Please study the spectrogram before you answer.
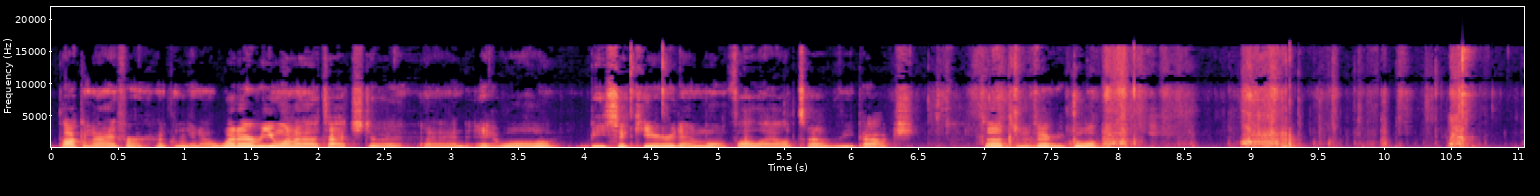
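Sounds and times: nylon pouch rustling: 6.6 - 11.0.

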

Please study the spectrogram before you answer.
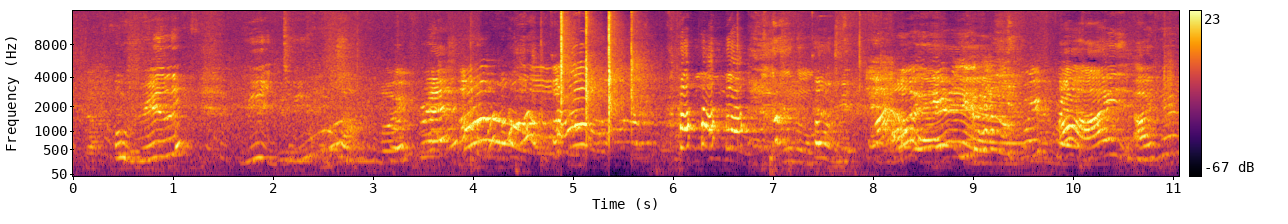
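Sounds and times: girls talking: 0.4 - 11.0
girls laughing: 3.8 - 9.7
hand claps: 4.8 - 5.8.

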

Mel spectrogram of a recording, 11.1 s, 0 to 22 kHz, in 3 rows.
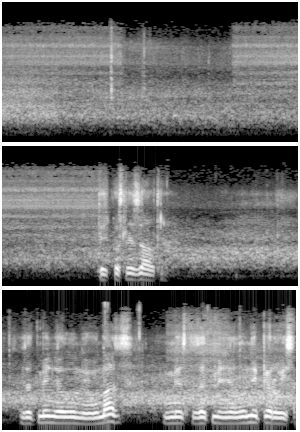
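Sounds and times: faint short clicks: 1.2 - 1.9.

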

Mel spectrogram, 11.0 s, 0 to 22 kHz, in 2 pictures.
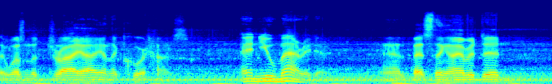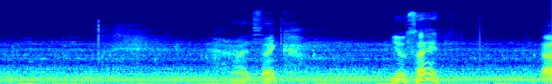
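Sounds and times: car engine running: 0.0 - 11.0.

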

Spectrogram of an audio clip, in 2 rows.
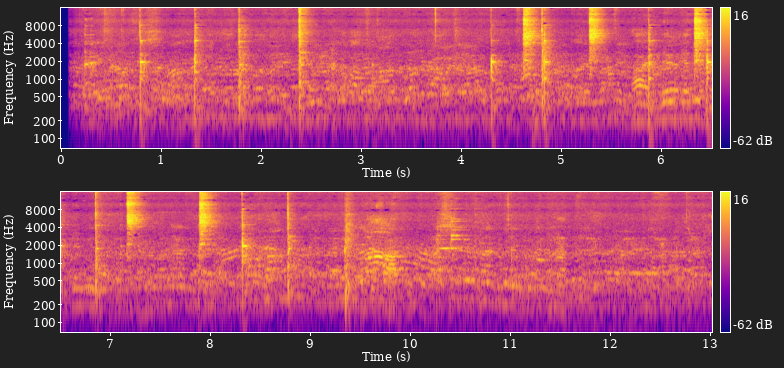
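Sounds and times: cleaver chopping meat on wood: 0.3 - 3.2, 4.2 - 9.5.

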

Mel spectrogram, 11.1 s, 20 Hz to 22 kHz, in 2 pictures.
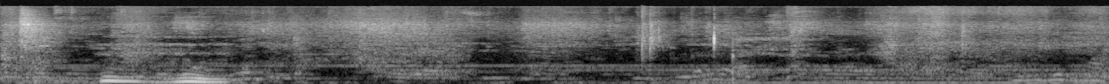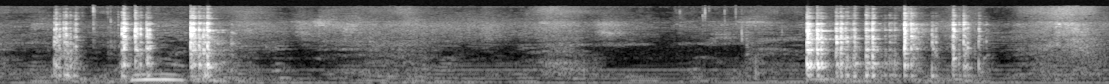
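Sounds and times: glass dishes clinking: 5.8 - 6.7, 9.6 - 10.5.

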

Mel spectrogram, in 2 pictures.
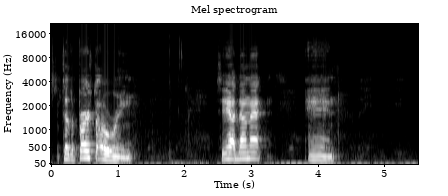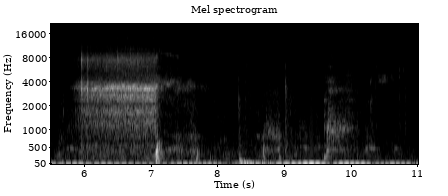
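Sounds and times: vape air draw hiss: 5.8 - 7.3.

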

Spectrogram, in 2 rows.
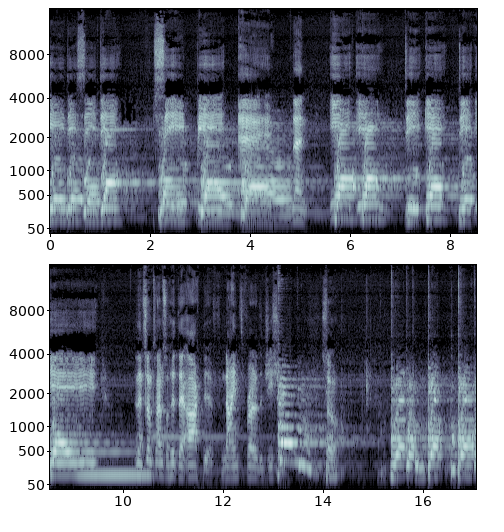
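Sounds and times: electric guitar playing chords: 0.0 - 4.9, 5.7 - 10.6, 13.1 - 14.6, 15.2 - 17.0.

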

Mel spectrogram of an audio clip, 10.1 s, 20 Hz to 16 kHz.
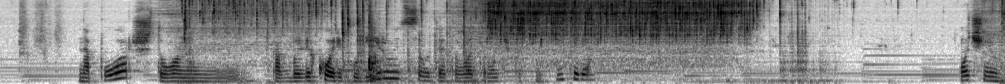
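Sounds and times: tap water running into steel sink: 1.6 - 8.5.

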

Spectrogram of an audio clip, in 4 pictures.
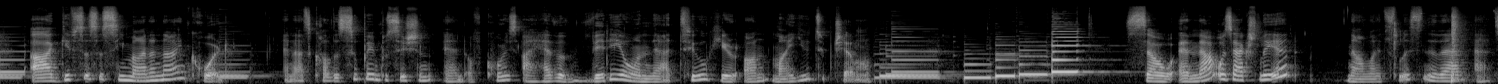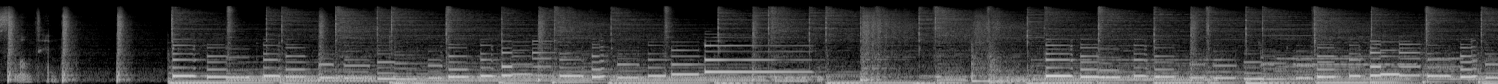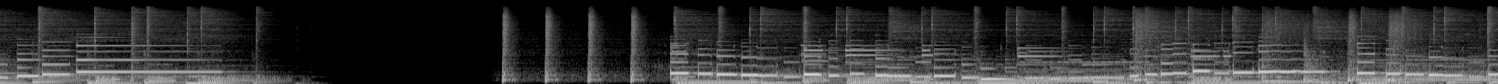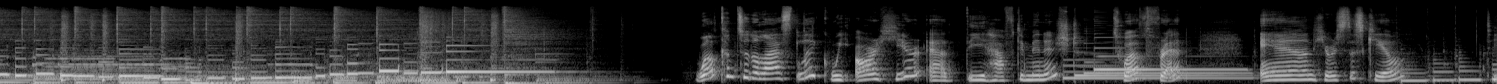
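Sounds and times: electric jazz guitar lick: 8.7 - 11.3, 16.7 - 32.7, 36.6 - 51.3, 55.6 - 57.6, 58.8 - 59.9
backing track bass and drums: 14.5 - 33.0, 35.2 - 51.2.

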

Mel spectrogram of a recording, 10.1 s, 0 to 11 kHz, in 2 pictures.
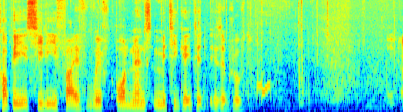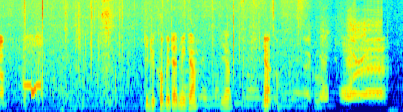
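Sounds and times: radio static hiss: 4.6 - 9.8.

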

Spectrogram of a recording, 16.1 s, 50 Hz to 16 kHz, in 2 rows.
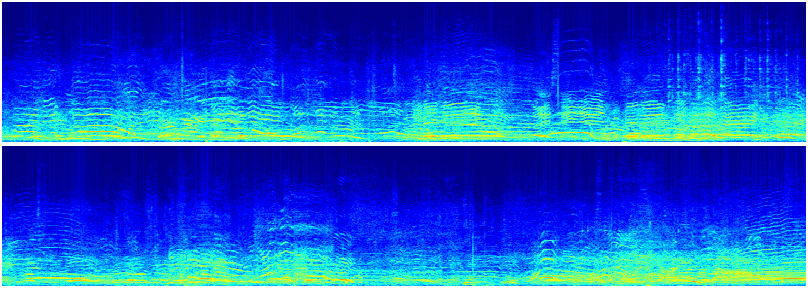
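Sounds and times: crowd shouting and cheering: 0.0 - 16.0.

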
